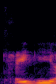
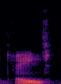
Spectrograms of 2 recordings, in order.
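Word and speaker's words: Kage: First some people call it Kagi. I believe it's supposed to be Cage.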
